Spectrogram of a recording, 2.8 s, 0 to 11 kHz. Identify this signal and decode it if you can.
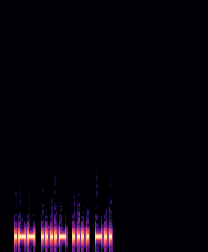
Morse code, heard as a keyed tone, about 51 wpm, 700 Hz. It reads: W4HD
